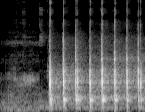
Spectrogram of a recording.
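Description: A tiny metal cake tin full of batter tapped repeatedly against the counter to knock out air bubbles: a quick run of about eight sharp, slightly ringing taps, about six a second, starting near the middle.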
